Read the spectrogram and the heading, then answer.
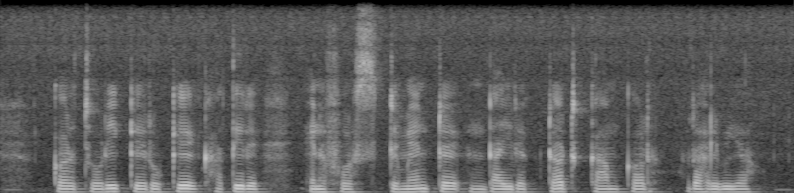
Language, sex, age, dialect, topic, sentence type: Bhojpuri, male, 18-24, Southern / Standard, banking, statement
